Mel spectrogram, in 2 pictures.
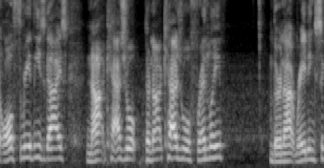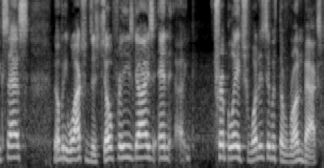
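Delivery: normal talking voice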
